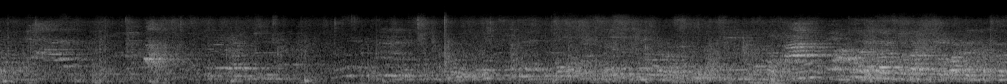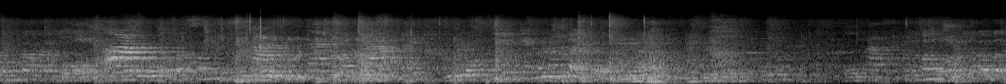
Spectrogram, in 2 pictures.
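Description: Several adults and children talk and chatter nearby in a large, echoing hall.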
